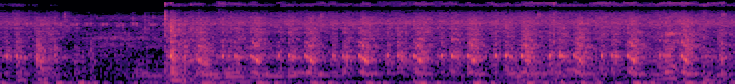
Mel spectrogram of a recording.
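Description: Auto rickshaw engine running on a farm, a steady low mechanical rumble that carries on under constant voices and background chatter.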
